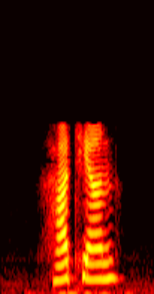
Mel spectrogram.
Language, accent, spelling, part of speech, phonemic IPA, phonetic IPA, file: Armenian, Eastern Armenian, հաթյան, adjective, /hɑˈtʰjɑn/, [hɑtʰjɑ́n], Hy-հաթյան.ogg
- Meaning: Hittite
